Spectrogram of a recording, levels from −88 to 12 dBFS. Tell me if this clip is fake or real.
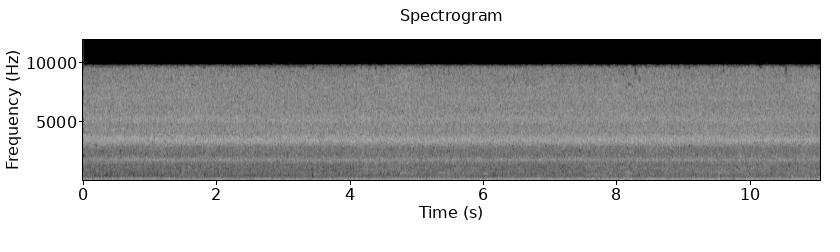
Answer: fake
